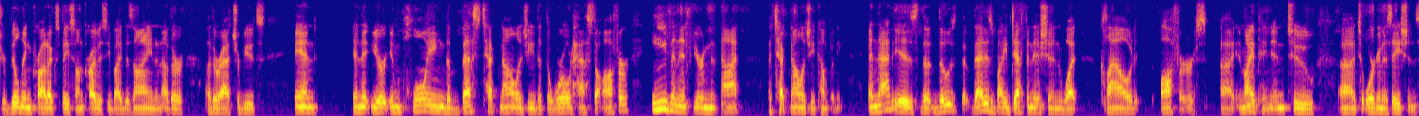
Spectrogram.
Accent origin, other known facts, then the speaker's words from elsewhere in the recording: United States; moved away as an adult; now in Canada; I'm originally American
